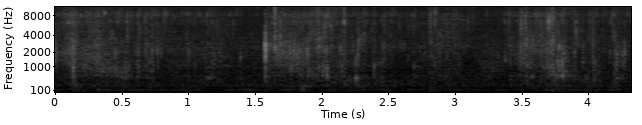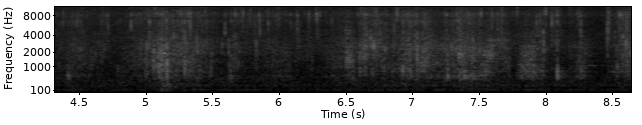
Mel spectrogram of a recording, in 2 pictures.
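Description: Silicone spatula stirring a thick, creamy chicken and cream-cheese mixture in a plastic bowl: faint, irregular wet squelching and scraping strokes, with a sharper knock against the bowl now and then.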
